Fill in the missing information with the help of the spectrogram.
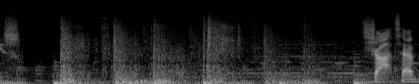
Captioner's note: shots firing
